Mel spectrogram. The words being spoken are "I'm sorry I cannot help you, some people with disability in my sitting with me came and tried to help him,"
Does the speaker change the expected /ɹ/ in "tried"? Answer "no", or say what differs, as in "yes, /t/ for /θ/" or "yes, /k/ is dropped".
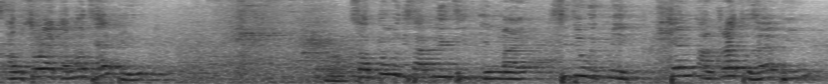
no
